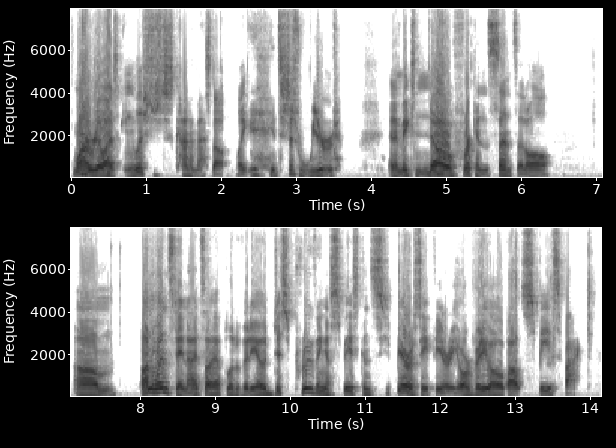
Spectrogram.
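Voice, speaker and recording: While playing on his live stream, a man from the United States rambles and thinks out loud in easygoing chat. He has an expressive mid-range voice and speaks at a normal speed.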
